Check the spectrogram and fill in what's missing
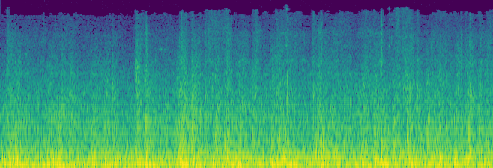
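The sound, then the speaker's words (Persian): A moving train, heard from the seat where it is driven, rumbles steadily with faint rhythmic clacks and rattles over the tracks and no voices, the loud low drone holding even throughout. “ای پدر ما که در آسمانی، ازت ممنونیم که تونستیم بیایم جایی بشینیم که قطار رو برونن و ممنونیم که تا اینجا رسیدیم.”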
